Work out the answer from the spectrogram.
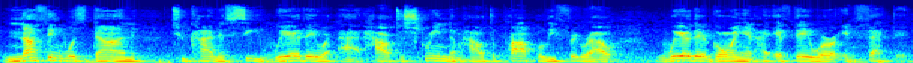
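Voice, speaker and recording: A man with a medium-pitched voice explains things from personal experience as a vlogger. He is emphatic and repeats points for weight, with faint noise in the background. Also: fairly even intonation, a little slow. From born in Jamaica, grew up in the United States. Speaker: vlogger sharing a travel experience. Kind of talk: explanatory personal talk with examples.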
